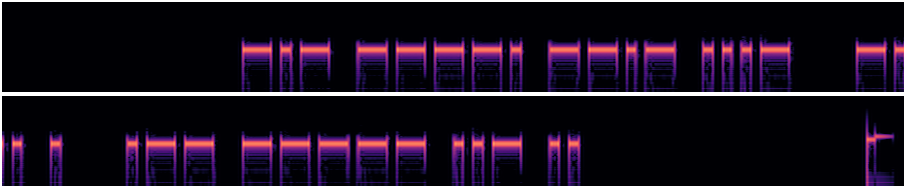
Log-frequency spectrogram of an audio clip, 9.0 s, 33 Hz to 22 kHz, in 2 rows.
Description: Morse code, heard as a keyed tone, about 25 wpm, 700 Hz. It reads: K9QV DE W0UI
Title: USA Callsign DE Callsign - 4 Characters - 25wpm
